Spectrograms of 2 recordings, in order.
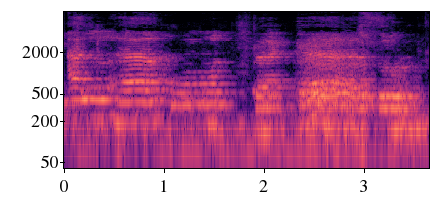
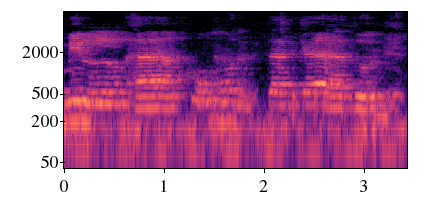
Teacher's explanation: Ketika al pada alhaakum, maka hamzahnya wajib dihidupkan. Kenapa? Hamzahnya hamzah qata.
